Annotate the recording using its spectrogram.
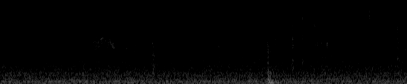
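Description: Faint handling of a trading card and a clear plastic card sleeve: scattered light clicks and scrapes, with one soft knock a little under three seconds in.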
